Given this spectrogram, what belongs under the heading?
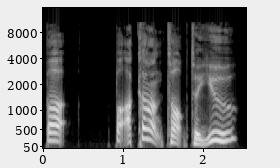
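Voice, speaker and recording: A little storybook leaf acted out by a man, naive, lonely and eager to be liked. The voice sits high and moves in big swoops, with hesitant, earnest phrasing in a dry, close setting. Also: sing-song, takes it slowly, a little mellow, no echo, heavily acted. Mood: timid, unsure.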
